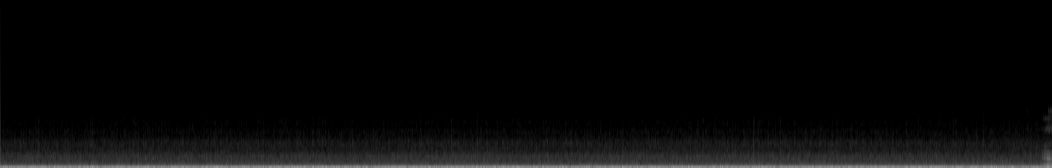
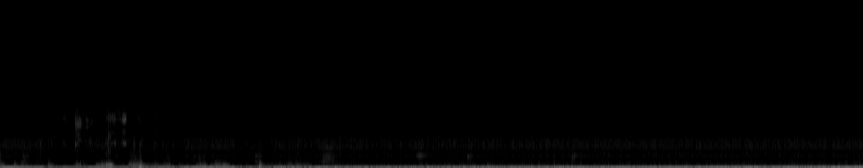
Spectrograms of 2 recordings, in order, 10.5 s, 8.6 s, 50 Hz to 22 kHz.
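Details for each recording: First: AMChoice RSL06-360-ARGB1 AIO radiator fan at maximum speed: a steady, even rush of air with no ticking or rattle; the fan is at full speed, with weak static pressure of roughly 1 mm. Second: AMChoice RSL06-360-ARGB1 AIO cooler radiator fan at minimum speed: low, steady droning hum with a grumbling throb, sounding strained and resonant, with a harmonic resonance; cause unknown.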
